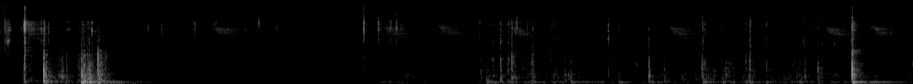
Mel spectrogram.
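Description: Small metallic clicks and knocks of a Piaggio Ciao moped carburettor and its fittings being handled and fitted by hand, with the sharpest clicks near the start and near the end. A faint low hum and a run of faint high chirps sit underneath.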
